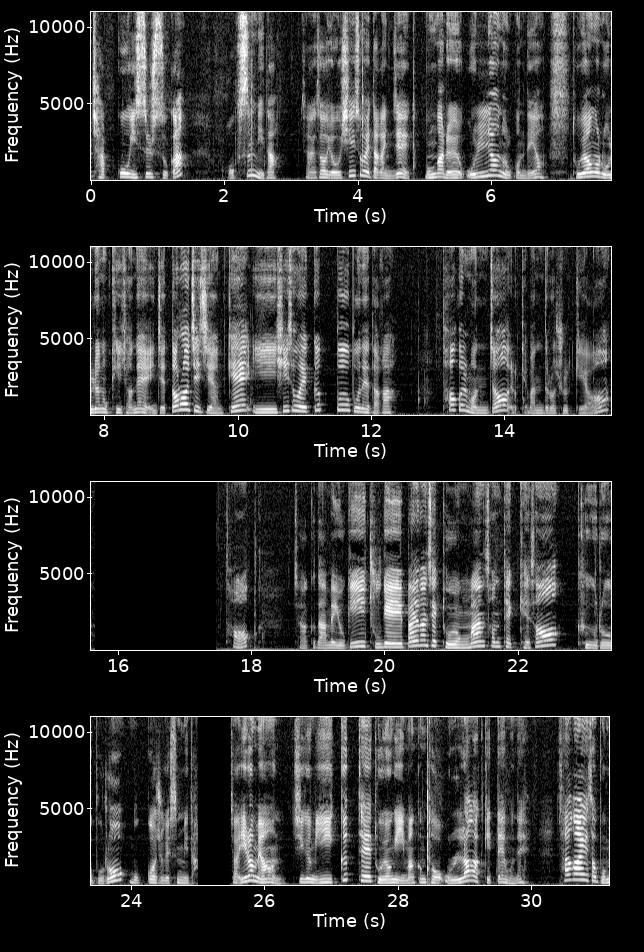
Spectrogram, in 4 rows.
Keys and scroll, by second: 4.3-5.1 typing, 6.3-7.1 typing.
